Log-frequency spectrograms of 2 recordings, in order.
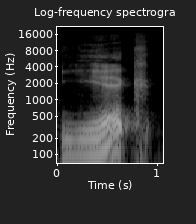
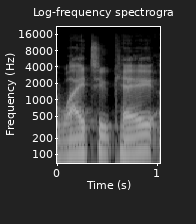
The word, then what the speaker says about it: YIIK: And we are currently playing through Yik or Y-I-I-K or Y2K, a postmodern, it must be pronounced that, yeah, pronounced production note, it's pronounced Y2K, but also calling it Yik is kind of funny. So yeah, Y and then Roman numeral 2K.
